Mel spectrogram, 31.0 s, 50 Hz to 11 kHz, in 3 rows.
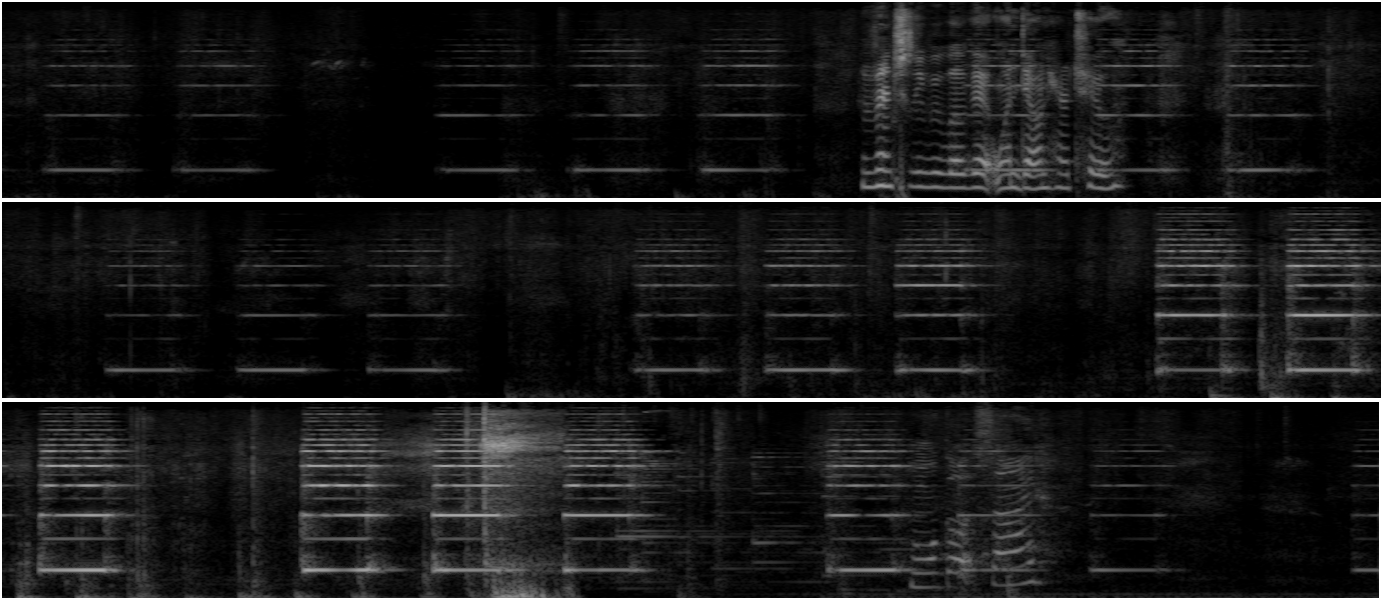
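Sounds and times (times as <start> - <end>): fire alarm horn blasts: 3.3 - 9.9, 19.0 - 21.8, 22.9 - 29.8, 30.8 - 31.0.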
